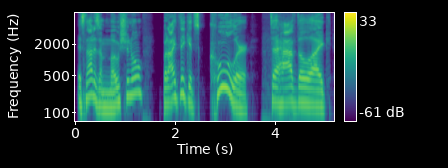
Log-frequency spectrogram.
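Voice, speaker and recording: A man's voice: on the high side, very animated, measured pace, a little mellow, smooth, dry recording, studio quality. A man co-hosting a casual gaming podcast, opinionated and rambling, swearing freely. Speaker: podcast co-host.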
